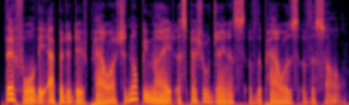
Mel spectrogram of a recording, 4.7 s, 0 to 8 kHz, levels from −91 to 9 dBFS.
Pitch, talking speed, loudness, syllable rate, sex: 95 Hz, 220 wpm, -19 LUFS, 6.3 syllables/s, male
